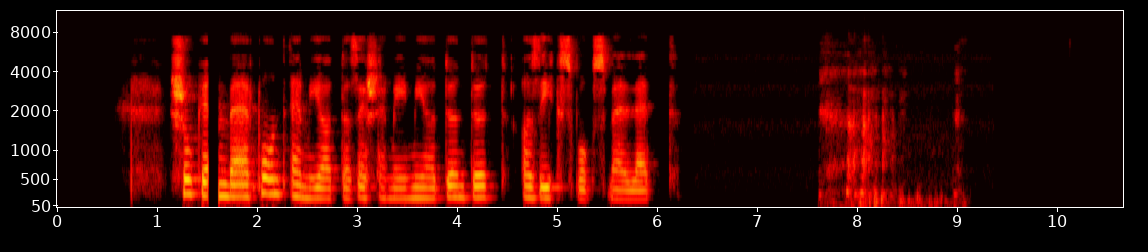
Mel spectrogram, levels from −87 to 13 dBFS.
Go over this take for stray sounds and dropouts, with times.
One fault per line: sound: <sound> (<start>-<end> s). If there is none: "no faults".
sound: dropout (1.5-1.6 s)
sound: laugh (7.6-9.2 s)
